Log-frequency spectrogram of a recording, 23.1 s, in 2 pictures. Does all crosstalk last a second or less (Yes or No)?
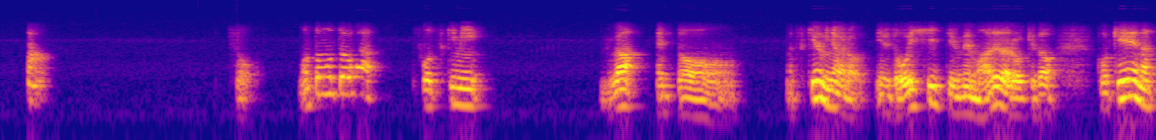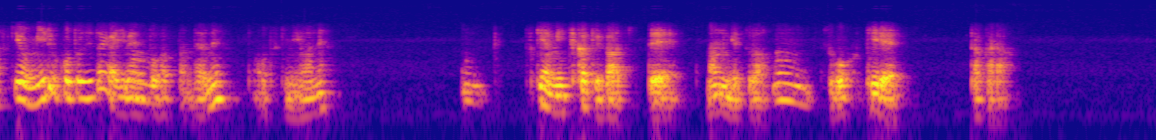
Yes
